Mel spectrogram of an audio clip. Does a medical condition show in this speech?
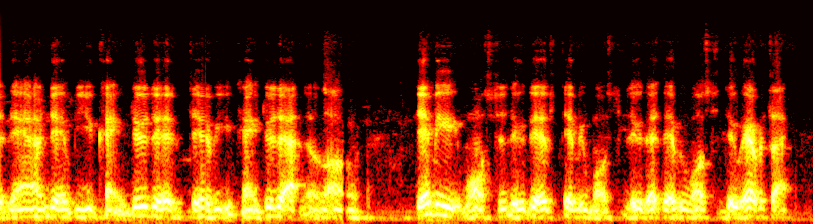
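Yes: Parkinson's.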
